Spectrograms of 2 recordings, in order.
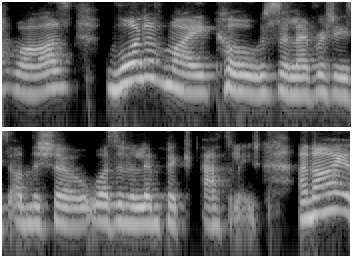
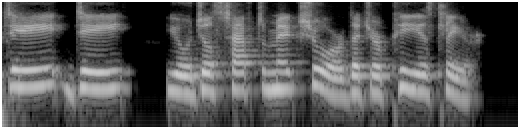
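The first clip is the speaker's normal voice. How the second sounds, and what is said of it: Put-on strong Cork Irish accent. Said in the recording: “he's from Cork, so he has a strong accent, so bear with me.”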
